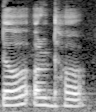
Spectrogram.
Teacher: जीभ की जो नोक होती है उसके उलटकर मूर्धा को झटकने के साथ उत्पन्न ध्वनि जो है उत्क्षिप्त व्यंजन कहलाती है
